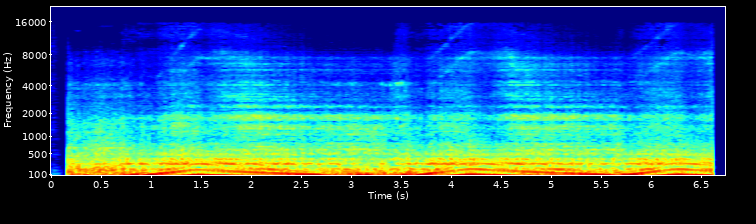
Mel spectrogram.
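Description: Toyota Hilux engine revved up and let back down several times, its pitch rising and falling with each blip of the throttle.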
